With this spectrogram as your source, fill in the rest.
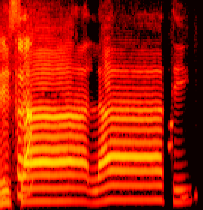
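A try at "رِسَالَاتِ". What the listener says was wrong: টান দেন, টান দিয়ে পড়ুন। রিসালাতি। জি, ইজরা করুন তো এটাকে। জি। খাড়া জবরটি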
